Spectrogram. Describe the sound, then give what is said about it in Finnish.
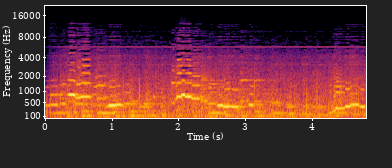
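Old-fashioned jazzy accordion background music from a black-and-white 1950s Finnish advertisement, reedy melodic lines over a full, steady accompaniment, playing continuously at moderate loudness with no voices. “okei mä sanon hanurimusiikki, no jatsia”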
